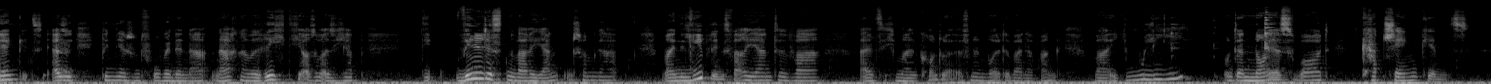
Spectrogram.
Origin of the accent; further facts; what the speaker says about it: Heidelberg, Baden-Württemberg, Germany; also born or lived in Vienna; nicht in England oder Wales aufgewachsen, sondern in Heidelberg in Süddeutschland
